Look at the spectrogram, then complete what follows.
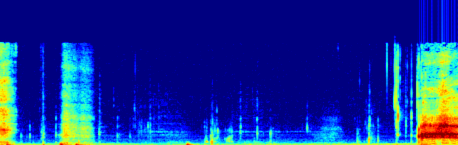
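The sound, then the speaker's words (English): Someone sips water: a soft slurp, faint wet mouth clicks and swallowing noises, then a sudden louder breathy exhale at the end. “Let me take a sip of water, okay, really quick.”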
